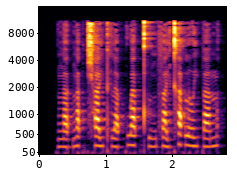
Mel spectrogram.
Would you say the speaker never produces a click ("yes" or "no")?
yes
